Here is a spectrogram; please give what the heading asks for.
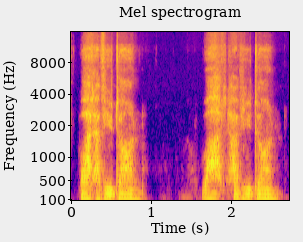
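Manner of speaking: a quiet reproach from a spirit; reproachful spirit. A narrator's reading. Water spirit reproaching the druid, softly reproachful. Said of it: "he could hear the reproach in this water spirit's voice".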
